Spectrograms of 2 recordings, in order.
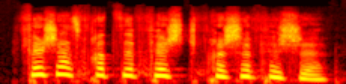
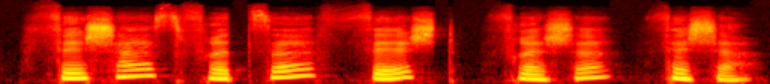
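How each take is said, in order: First: The phrase is spoken very fast. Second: The phrase is spoken very slowly. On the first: "Und jetzt ganz, ganz schnell" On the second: "Nochmal ganz langsam"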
